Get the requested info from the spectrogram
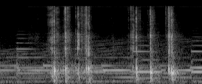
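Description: Background music with a simple melody, over a run of sharp clicks and crackles from a cardboard toy box being opened by hand, starting about half a second in and lasting until near the end.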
